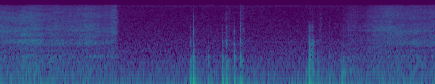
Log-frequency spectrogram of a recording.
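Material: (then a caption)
Cardboard. Long nails scratch a small, hollow printed cardboard gift box with a soft, bright rasping, then tap its lid and sides in a few sharp, dry clicks. The scratching fades out and returns quietly at the end.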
